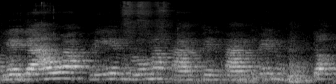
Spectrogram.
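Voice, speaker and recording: A woman's voice: fairly high pitch, steady tone, unhurried, a crowd in the background. Woman chatting in the background at home, super echoey, far from the mic. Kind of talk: casual household chatter off to the side. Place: busy home, away from the mic. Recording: distant, very echoey, noisy home recording.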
